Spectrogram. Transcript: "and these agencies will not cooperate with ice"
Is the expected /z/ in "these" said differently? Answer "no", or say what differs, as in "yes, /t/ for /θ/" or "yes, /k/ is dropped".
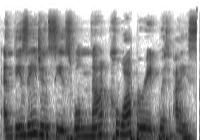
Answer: no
